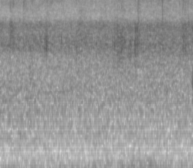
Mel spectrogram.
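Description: Heavy rain pours down in Lahore, a dense and steady hiss of drops hitting surfaces with no pauses, close and loud, and no voices or thunder.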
